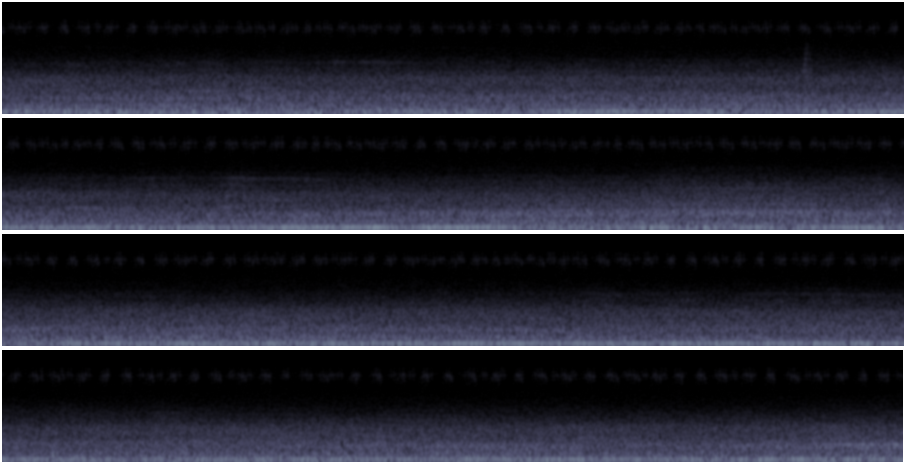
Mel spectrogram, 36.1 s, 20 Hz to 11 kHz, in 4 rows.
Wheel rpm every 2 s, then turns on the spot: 0, 0, 0, 0, 0, 0, 0, 0, 0, 0, 0, 0, 0, 0, 0, 0, 0, 0.
none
